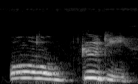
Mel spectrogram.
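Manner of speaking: loud, delighted oh goody; thrilled. Acted. Goat thrilled Donkey offers a story, loud glee. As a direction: burst out with glee.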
